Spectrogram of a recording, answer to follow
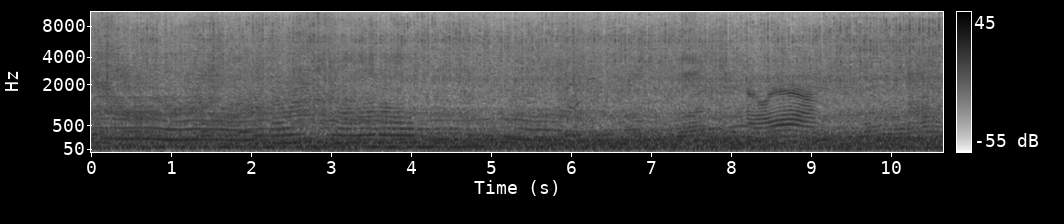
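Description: Suzuki Samurai engine working in a deep mud hole, its pitch rising and falling slowly as the throttle comes on and off. A voice calls out briefly near the end.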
